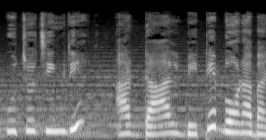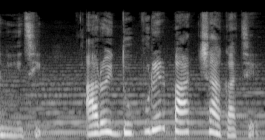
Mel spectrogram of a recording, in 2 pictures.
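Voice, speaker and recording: A caring, earnest young granddaughter from a cartoon, acted by a woman. Her voice is high and girlish, with soft music underneath. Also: animated, normal speed. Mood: practical, caring. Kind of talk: cartoon voice acting.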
